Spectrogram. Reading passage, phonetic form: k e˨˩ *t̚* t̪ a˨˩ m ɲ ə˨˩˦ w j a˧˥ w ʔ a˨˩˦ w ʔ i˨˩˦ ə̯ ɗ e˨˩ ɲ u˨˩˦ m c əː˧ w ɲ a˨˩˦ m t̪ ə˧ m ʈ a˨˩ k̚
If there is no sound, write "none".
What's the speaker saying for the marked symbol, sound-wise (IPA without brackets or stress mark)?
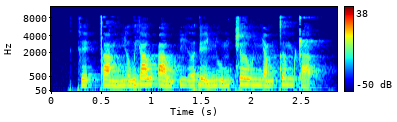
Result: t̚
